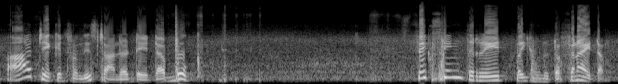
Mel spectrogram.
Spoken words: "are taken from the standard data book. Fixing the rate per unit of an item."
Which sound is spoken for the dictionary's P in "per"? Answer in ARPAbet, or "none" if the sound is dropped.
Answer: B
